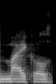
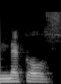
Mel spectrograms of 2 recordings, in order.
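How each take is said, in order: First: The first syllable sounds like 'ike'. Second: The first syllable sounds like 'ick'. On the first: This is how the name is actually said. The speaker calls it right. "but it's actually Michaels" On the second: The name is read the way it is spelled. The speaker calls it wrong. "it's kind of that same thing with like Charity Mickles"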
